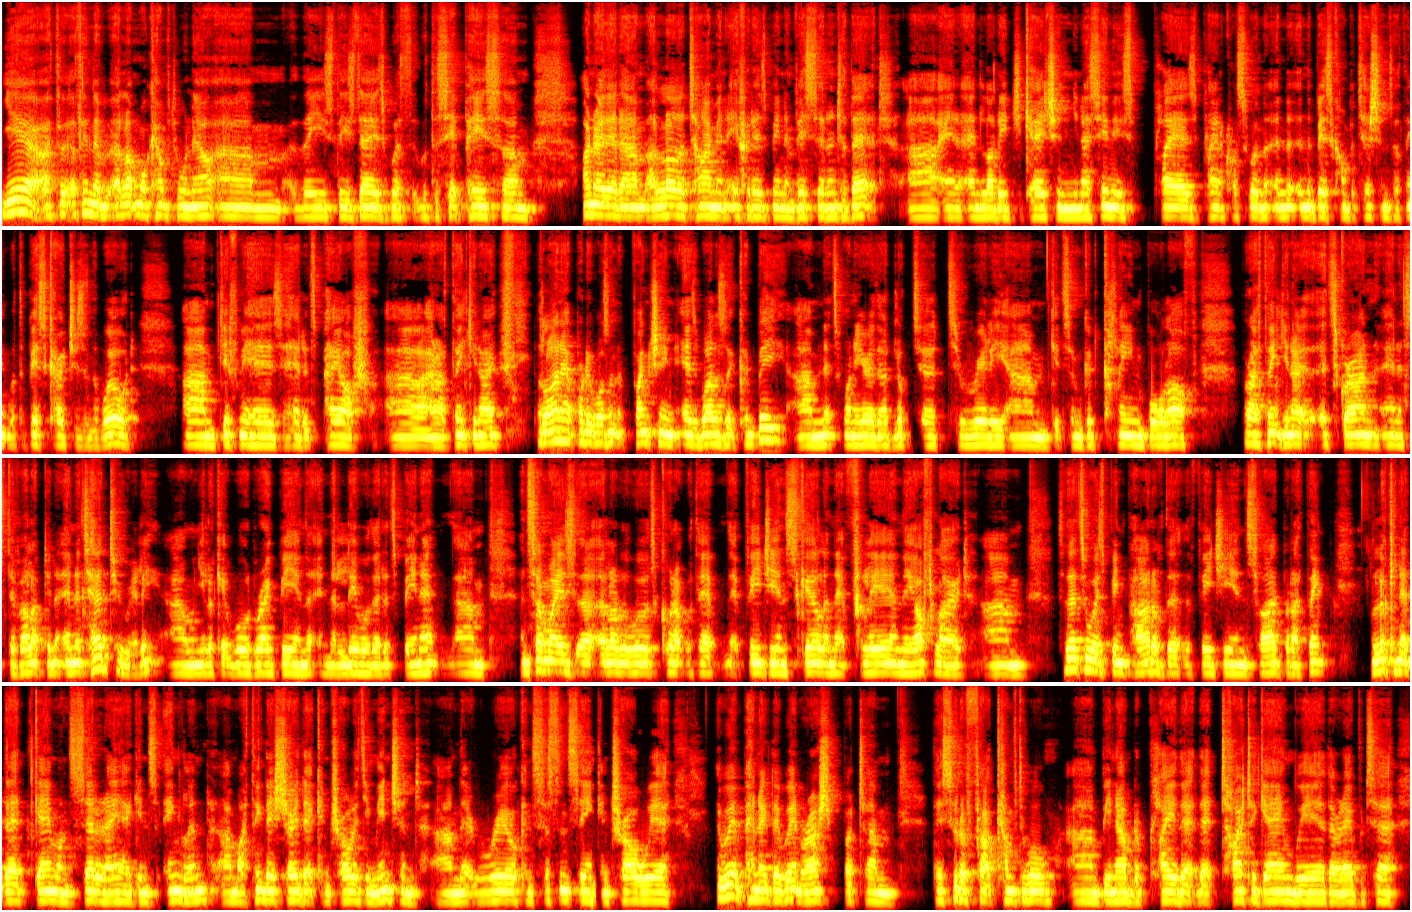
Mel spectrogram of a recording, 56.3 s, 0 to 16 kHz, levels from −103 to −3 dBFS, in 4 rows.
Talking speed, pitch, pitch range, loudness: 240 wpm, 105 Hz, 100-120 Hz, -20 LUFS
